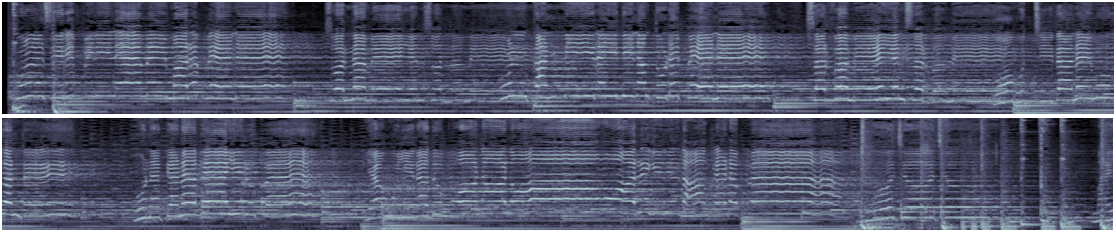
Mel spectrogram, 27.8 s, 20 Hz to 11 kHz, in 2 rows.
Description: song whatsapp status tamil; aranmanai 4 movie

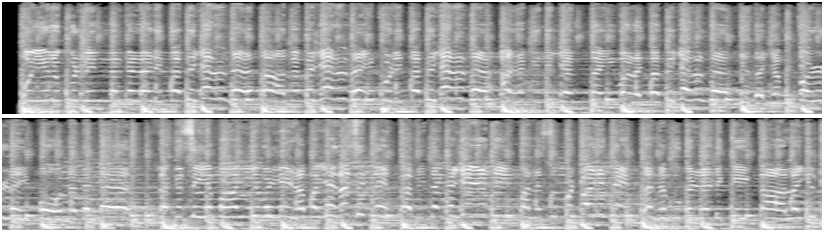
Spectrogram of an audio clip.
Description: tamil love song

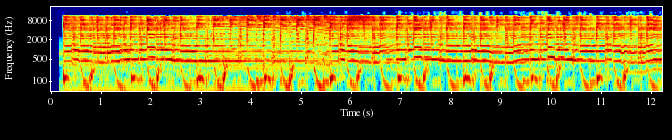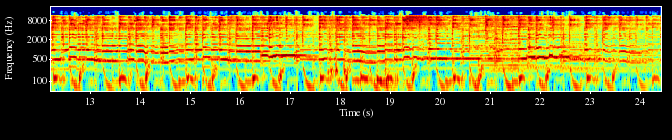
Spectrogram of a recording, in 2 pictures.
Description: ringtone old ringtone hindi background music; maharaja 1998

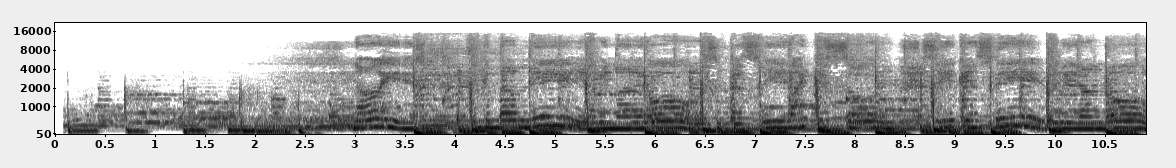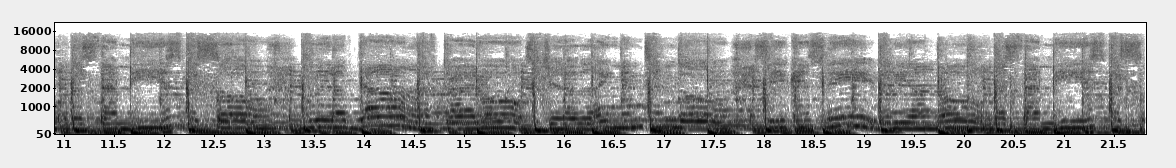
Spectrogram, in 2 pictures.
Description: ringtone trending english song

